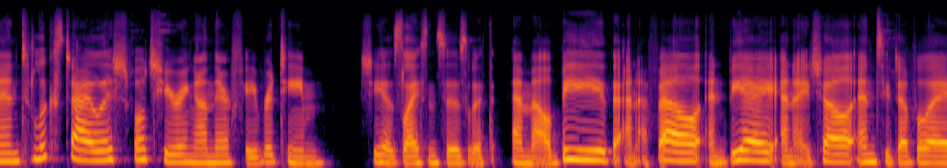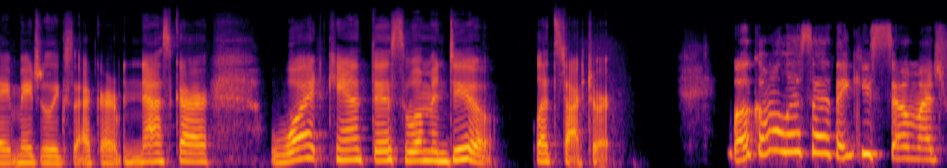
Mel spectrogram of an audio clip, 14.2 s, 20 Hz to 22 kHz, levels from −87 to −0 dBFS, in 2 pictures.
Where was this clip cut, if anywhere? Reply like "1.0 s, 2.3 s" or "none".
8.0 s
